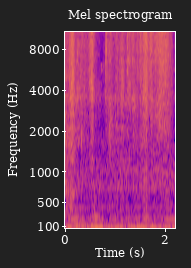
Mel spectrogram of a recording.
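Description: Screwdriver turning a screw in a metal shower drain grate, a quiet scraping and rubbing.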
